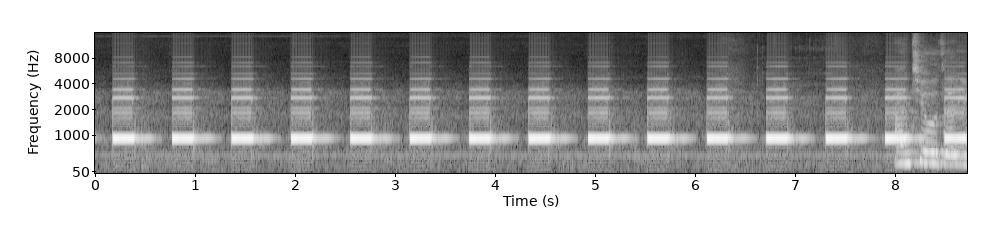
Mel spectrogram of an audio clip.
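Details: Steady electronic metronome beeps at about 100 a minute from the AED-7000 biphasic automated external defibrillator during an operation demonstration, pacing CPR chest compressions; a voice prompt starts at the end.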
